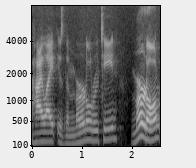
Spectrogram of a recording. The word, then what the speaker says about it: Myrtle: is the Myrtle routine Myrtle rhymes with hip girdle and when I was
